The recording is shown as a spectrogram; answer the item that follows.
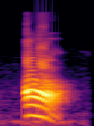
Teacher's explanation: now the fourth tone miss l from up to down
